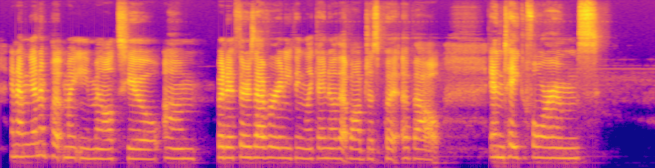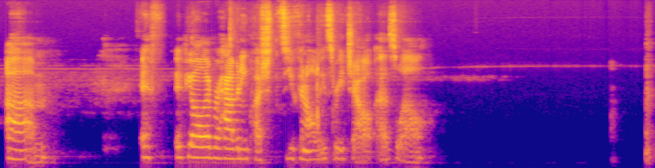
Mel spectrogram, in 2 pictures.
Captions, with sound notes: -I'm going to put my email too. If there's ever anything, like I know that Bob just put about intake forms. If y'all ever have any questions you can always reach out as well. [silence]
